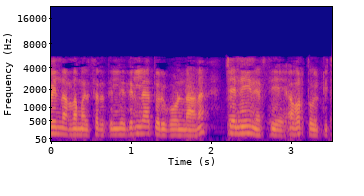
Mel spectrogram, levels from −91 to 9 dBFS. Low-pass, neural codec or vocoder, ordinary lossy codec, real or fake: 5.4 kHz; none; AAC, 24 kbps; real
